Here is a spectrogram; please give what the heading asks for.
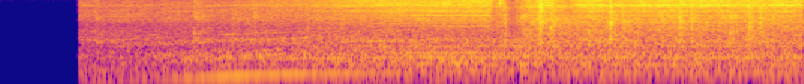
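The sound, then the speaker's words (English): An oil rig operating in the North Dakota oil fields sets up a loud, continuous mechanical drone with a low steady hum, starting abruptly after a moment of silence. “the sound of an oil rig in North Dakota right there in the oil fields”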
